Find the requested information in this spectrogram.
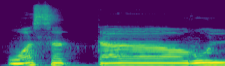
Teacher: را کو موٹا پڑھیں گے، را کے اوپر پیش ہے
